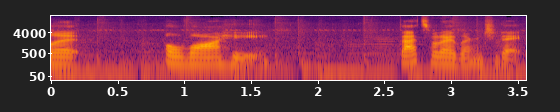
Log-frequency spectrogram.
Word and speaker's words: Owyhee: For as long as we've been wanting to come here I've also been mispronouncing the name. I have always called it Aahi, but it is Aahi.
